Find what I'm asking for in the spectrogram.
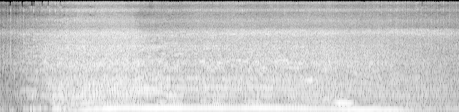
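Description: Engine swells up and back down with a loud hissy roar riding over the note; something sounds off, but the cause isn't clear.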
